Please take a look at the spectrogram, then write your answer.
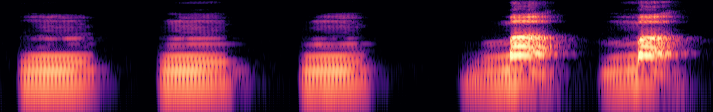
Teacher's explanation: ada disertai dengan dengung tambahan sedikit ke hidung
